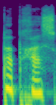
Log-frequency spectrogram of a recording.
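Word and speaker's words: paperasse: Je fuis la paperace. Paprasse, on prononce pas le e ici.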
